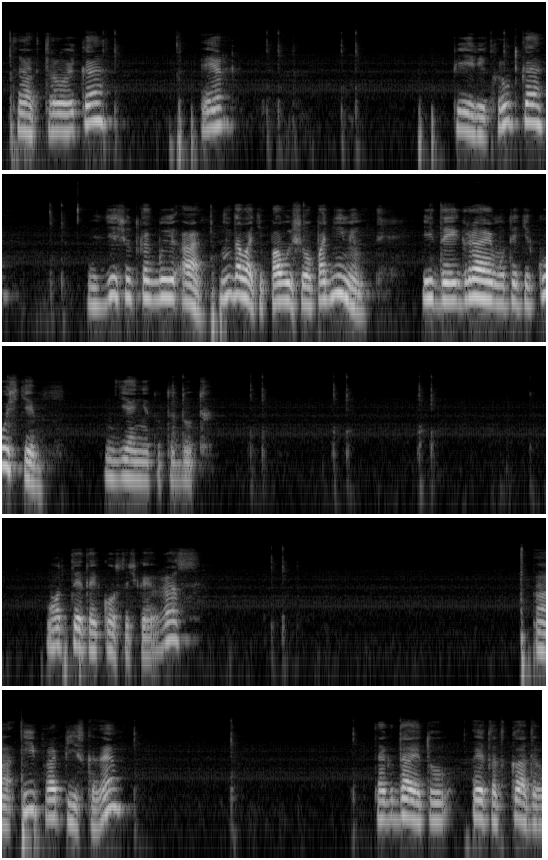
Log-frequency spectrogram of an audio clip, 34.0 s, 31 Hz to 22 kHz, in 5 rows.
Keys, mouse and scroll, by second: 0.2 KP_3, 1.6 click, 2.5 r, 4.5 click, 5.5 r, 7.7 click, 9.8 g, 12.4 click, 17.0 click, 18.1 click, 19.1 drag, 21.5 r, 27.1 a, 27.7 i, 29.3-30.5 drag, 31.8-32.3 drag, 33.3 Delete.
